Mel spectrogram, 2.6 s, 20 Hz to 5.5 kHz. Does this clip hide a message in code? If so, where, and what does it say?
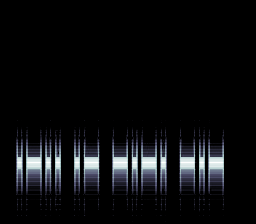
Yes: Morse code from 0.2 to 2.2 s, heard as a keyed tone, about 25 wpm, 600 Hz. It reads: LACK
